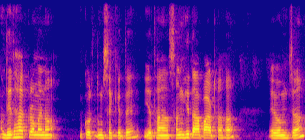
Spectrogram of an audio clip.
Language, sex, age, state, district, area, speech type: Sanskrit, male, 30-45, West Bengal, Purba Medinipur, rural, spontaneous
